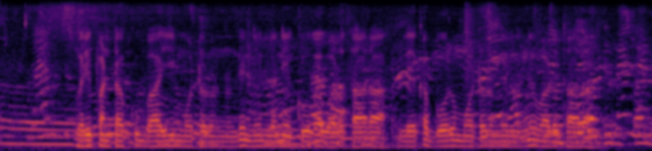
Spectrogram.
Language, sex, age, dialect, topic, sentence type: Telugu, male, 46-50, Southern, agriculture, question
